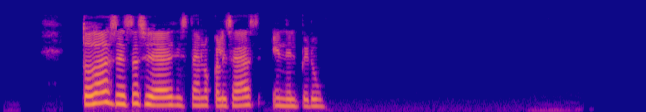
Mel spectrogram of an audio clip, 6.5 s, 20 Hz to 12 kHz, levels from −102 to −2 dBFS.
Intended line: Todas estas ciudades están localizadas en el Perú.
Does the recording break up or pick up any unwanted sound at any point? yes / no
no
